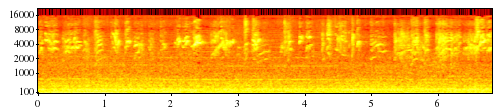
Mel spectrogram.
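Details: A young red siskin sings quick, scratchy twittering mixed with short sliding whistles, over a loud low rumbling hum.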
